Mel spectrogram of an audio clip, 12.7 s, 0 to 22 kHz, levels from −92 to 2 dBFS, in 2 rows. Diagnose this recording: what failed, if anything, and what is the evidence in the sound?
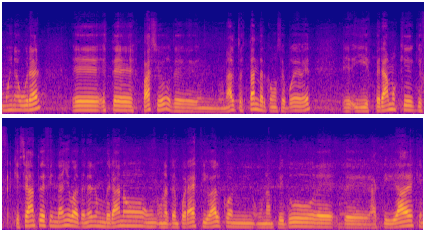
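The network path is at fault: a short stall from a late packet around 8.81 to 8.85 s. One packet showed up late and the jitter buffer emptied, so the receiver stretched the last sound by about 18 ms, holding it with a slight buzz or dip. Nothing is lost, and playback resumes right where it paused, just 18 ms later.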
